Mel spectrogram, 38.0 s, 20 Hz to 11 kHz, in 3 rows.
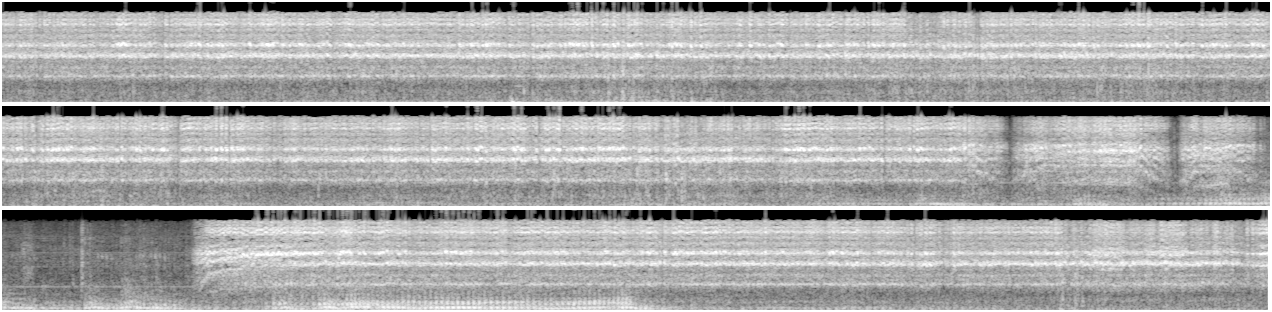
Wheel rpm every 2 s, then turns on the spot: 230, 230, 230, 230, 230, 240, 230, 230, 240, 230, 230, 140, 50, 70, 220, 230, 230, 230, 220.
24-26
